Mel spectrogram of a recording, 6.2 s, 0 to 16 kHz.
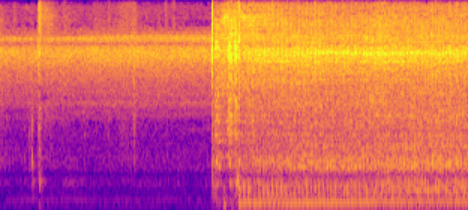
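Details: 2004 Honda Recon 250 ES ATV after Keihin carburetor rebuild with kit: brief crank, fires right up and holds a steady, even idle with a regular low beat and no stumbling; idle screw still to be set.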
